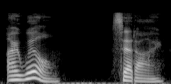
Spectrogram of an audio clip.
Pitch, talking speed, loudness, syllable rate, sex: 180 Hz, 140 wpm, -17 LUFS, 3.7 syllables/s, female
